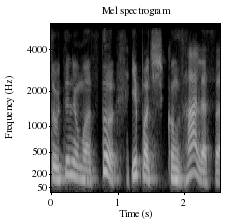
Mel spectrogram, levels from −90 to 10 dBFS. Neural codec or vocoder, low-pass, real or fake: none; 5.4 kHz; real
